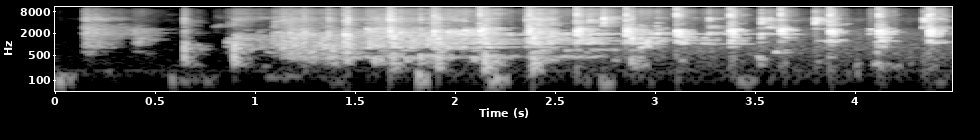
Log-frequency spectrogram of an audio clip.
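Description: A group of people applaud and clap their hands.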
